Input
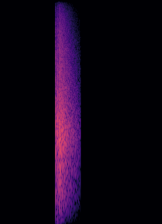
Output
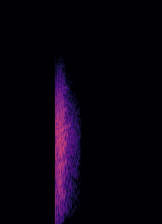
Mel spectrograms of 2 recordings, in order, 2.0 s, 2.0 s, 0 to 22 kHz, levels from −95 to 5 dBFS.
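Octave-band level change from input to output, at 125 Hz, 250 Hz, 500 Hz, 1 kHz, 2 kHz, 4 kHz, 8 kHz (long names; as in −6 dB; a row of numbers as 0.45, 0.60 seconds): can't be measured, −3.5 dB, −4.0 dB, −4.5 dB, −5.5 dB, −11.0 dB, below −30 dB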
